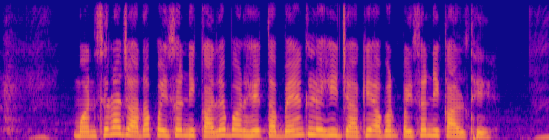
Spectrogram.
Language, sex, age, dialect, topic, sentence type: Chhattisgarhi, male, 46-50, Central, banking, statement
